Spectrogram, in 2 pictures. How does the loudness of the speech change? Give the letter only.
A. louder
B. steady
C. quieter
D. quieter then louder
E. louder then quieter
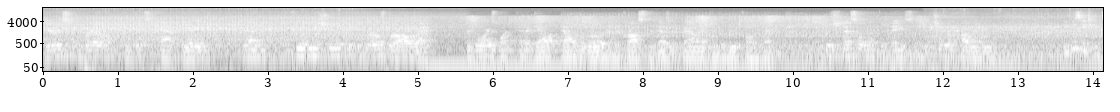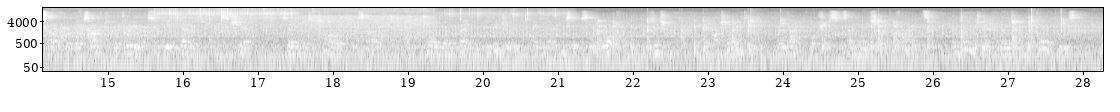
C.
